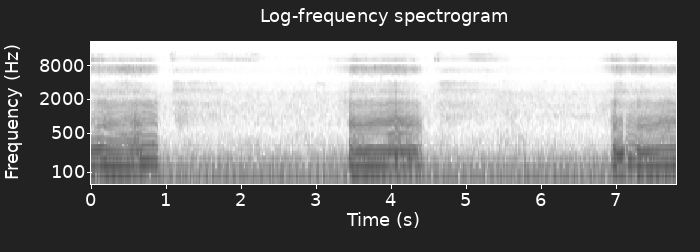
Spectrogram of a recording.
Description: Our cat Stinky snoring away in dreamland...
